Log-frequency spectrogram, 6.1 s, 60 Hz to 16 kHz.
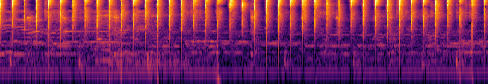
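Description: Fast, sharp snapping clicks about 200 a minute, with music behind: a tattoo removal laser firing pulses.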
